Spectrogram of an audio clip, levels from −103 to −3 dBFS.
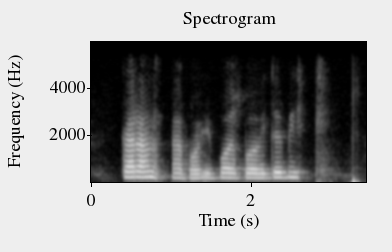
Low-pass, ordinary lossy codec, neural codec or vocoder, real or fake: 5.4 kHz; none; codec, 24 kHz, 0.9 kbps, WavTokenizer, medium speech release version 1; fake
